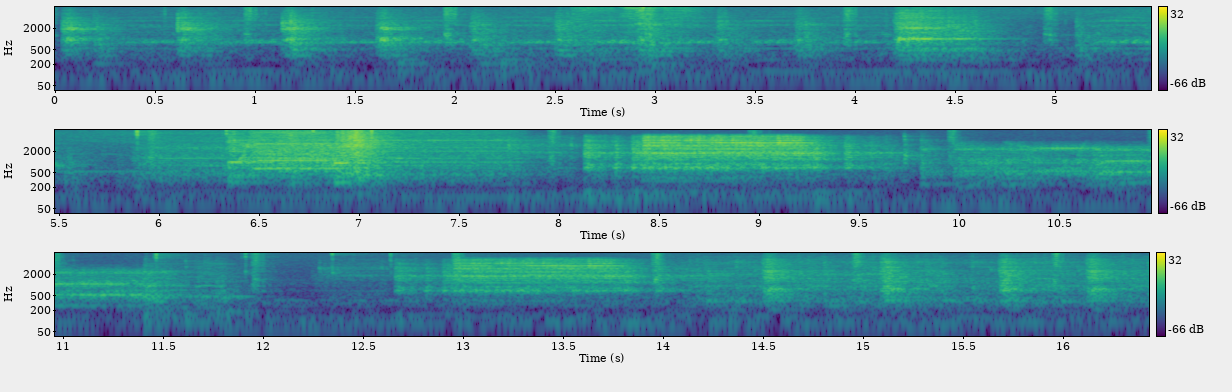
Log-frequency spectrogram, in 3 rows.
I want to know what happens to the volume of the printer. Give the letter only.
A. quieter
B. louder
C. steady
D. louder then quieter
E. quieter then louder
D.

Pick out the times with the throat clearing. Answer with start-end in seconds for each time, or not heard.
not heard.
